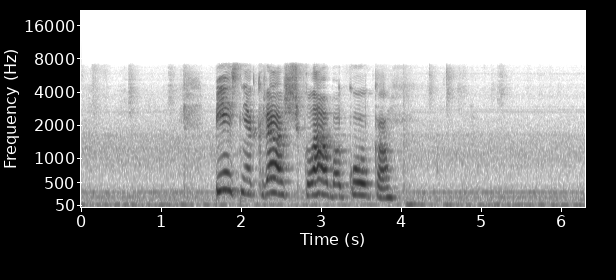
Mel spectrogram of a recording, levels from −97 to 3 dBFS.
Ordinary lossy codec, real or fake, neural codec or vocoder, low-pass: none; real; none; 7.2 kHz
